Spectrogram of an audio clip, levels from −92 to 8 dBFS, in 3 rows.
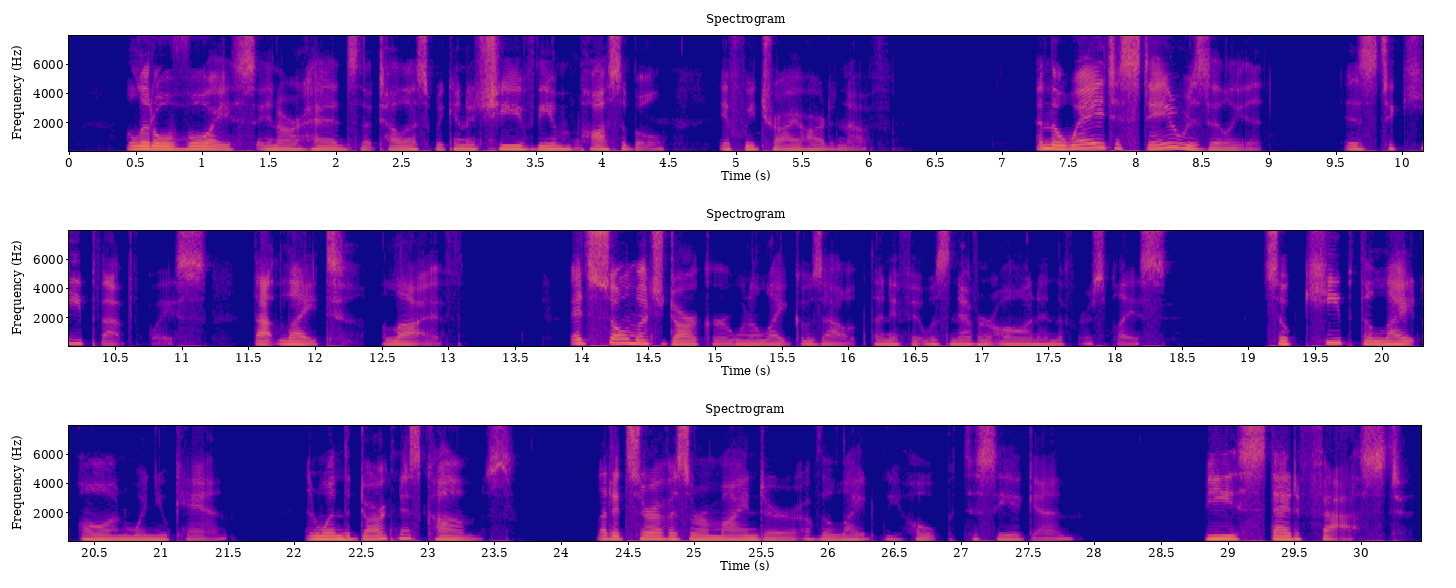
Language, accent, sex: English, American, female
